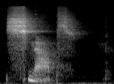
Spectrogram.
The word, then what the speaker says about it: SNPs: Sometimes phonetically, people call these SNPs.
